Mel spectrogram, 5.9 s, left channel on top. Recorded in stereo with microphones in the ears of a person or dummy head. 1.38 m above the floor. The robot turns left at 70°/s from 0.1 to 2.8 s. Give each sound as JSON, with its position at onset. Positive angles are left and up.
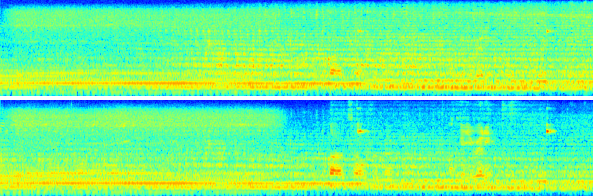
{"t": 0.0, "sound": "a helicopter", "azimuth_deg": -65}
{"t": 3.3, "sound": "an alarm", "side_deg": -80}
